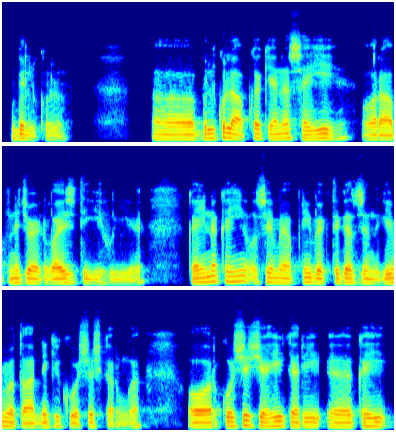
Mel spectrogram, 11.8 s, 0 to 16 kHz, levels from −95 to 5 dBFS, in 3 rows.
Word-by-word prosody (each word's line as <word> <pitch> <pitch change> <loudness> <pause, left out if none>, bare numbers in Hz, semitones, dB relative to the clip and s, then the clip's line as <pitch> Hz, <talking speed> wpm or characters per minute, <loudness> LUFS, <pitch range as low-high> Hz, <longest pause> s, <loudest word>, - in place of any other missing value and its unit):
बिल्कुल। 100 -6 -2
अ, - - -19 1.1
बिल्कुल 115 +3 +3
आपका 105 +3 +1
कहना 110 +1 +1
सही 110 +1 +2
है 115 +4 -12 0.2
और 100 +1 +1
आपने 100 +2 +1
जो - - +6
एडवाइस 100 +2 +2
दी 95 -1 -3
हुई 95 -2 -7
है, 85 -1 -6 0.4
कहीं 110 +2 +3
न 135 +2 +2
कहीं 135 +1 +1
उसे 115 -2 -1
मैं 110 -1 +1
अपनी 110 +3 -2
व्यक्तिगत 110 +1 +1
ज़िंदगी 105 +1 0
में 115 - +2
उतारने 100 0 +1
की 120 - -4
कोशिश - - -1
करूँगा 85 +6 -5 0.6
और 105 +1 +5
कोशिश 120 +3 +2
यही 115 +2 +3
करी 110 0 +2
अ, - - -8
कही 110 +1 +1
110 Hz, 170 wpm, -24 LUFS, 100-115 Hz, 1.1 s, जो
